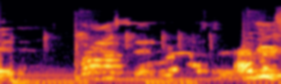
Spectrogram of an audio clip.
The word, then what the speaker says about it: rosin: rosin.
